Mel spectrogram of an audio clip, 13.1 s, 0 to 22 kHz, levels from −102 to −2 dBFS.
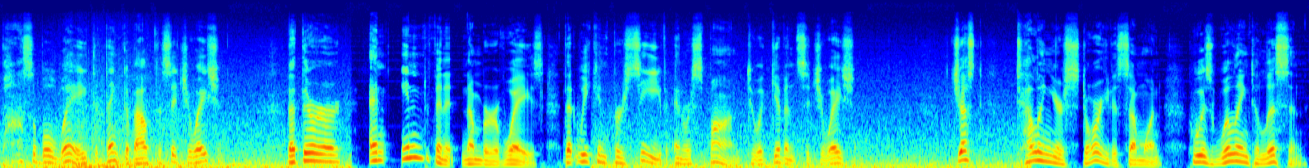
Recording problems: wind noise on the microphone; occasional gusts; until 3.5 s and from 6 to 10 s; 20 dB below the speech

